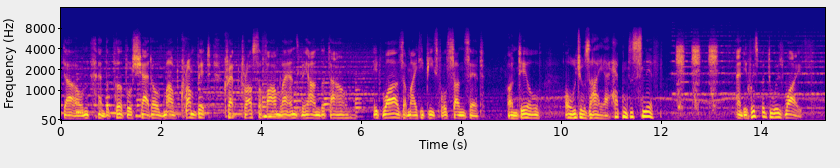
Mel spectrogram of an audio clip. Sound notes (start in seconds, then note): 12.2 sniffing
